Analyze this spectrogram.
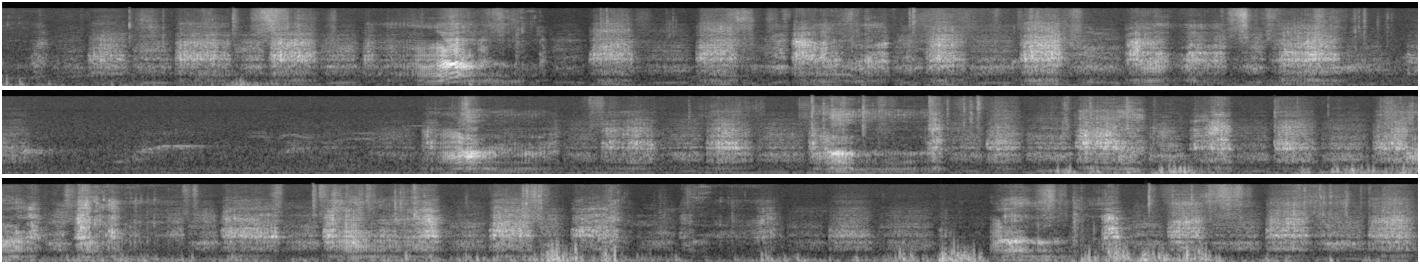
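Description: A dog growls and snarls close by.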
